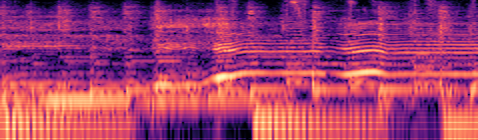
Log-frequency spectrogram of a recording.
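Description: Live pagode samba music: a cavaquinho strumming and a pandeiro tambourine over low held bass notes, with a melody line gliding above.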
